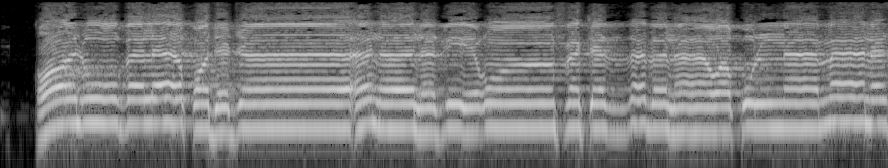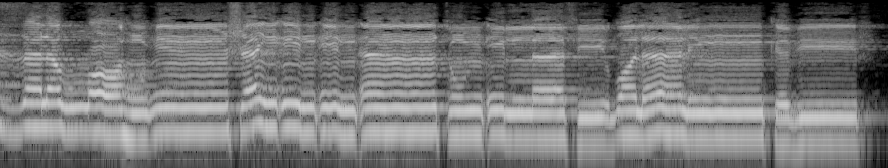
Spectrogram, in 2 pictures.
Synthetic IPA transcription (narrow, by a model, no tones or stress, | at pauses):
qɑːluːbalaːqɑd̪d͡ʒaː | ʔanaːnabiːʕʊnfakaðːabnaːwɑqʊlnaːmaːnazːalalˤːɑːɦʊmɪnʃajʔɪnʔɪnʔant̪ʊmʔɪlːaːfiːd̪ˤɑlaːlɪnkabiːɾ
